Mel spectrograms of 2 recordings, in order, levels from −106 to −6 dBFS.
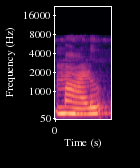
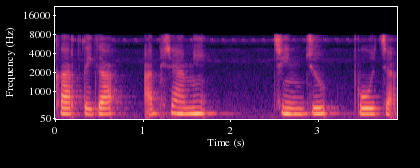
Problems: low volume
